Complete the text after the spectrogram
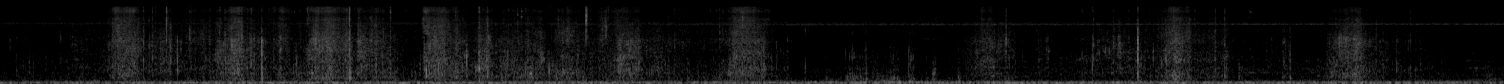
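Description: Leaves rustle in the breeze.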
